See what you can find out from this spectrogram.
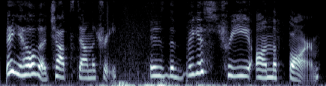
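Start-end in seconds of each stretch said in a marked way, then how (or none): none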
